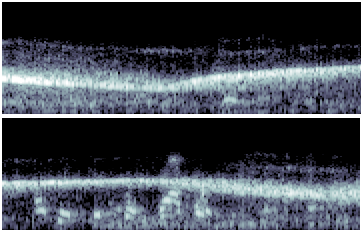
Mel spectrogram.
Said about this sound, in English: Oh, there's our... There's our ambulance.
